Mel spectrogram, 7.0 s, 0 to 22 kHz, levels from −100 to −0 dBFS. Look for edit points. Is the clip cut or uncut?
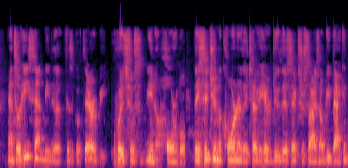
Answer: cut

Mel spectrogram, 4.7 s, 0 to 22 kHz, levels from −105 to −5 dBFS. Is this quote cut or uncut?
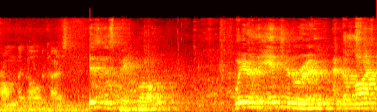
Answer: cut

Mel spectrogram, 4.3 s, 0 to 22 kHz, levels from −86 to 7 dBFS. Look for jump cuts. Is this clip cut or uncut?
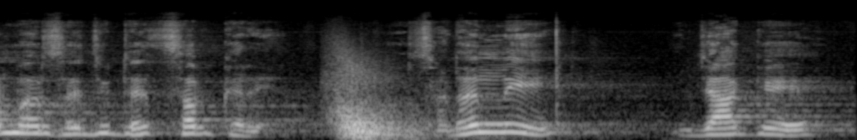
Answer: cut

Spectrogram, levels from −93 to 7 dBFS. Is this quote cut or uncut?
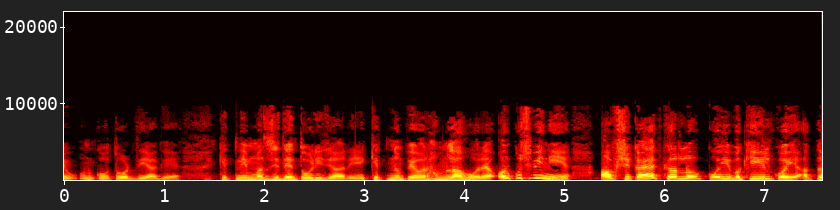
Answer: uncut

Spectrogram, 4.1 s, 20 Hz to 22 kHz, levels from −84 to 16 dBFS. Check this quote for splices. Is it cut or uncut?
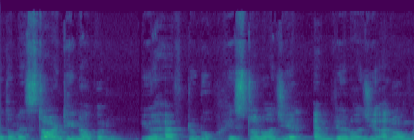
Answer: cut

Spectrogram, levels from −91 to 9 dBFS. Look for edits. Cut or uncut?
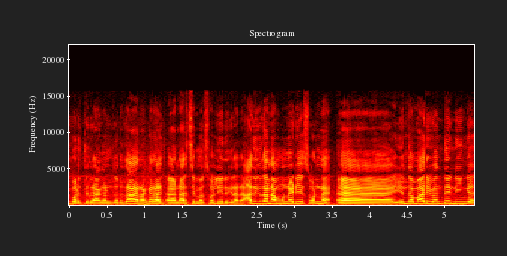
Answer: cut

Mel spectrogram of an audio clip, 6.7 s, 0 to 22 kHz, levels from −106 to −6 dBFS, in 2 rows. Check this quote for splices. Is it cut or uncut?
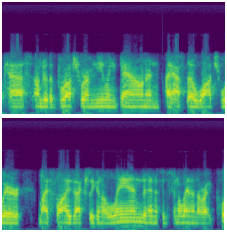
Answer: cut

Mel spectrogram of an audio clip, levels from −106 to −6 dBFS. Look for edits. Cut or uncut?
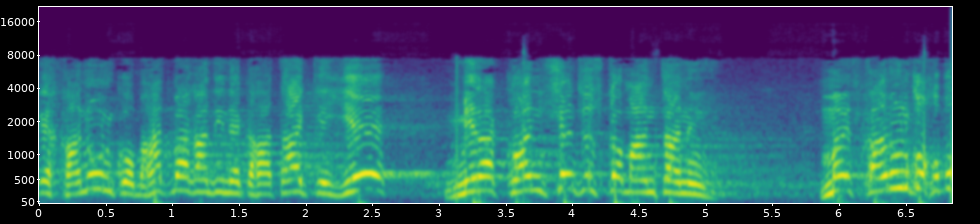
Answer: uncut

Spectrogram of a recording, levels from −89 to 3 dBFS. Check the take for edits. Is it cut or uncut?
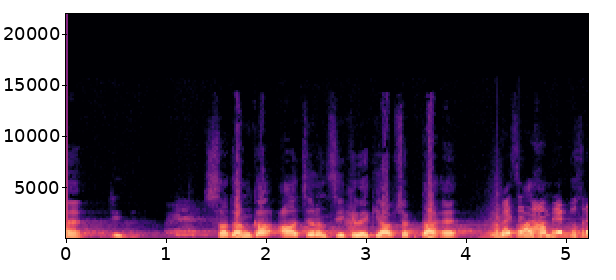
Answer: cut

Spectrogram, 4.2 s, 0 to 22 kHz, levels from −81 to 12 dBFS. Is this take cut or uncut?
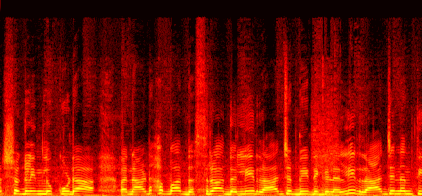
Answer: uncut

